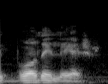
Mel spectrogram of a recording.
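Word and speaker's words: Baudelaire: padre y mi tío se dice bodeller y hubo un tío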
